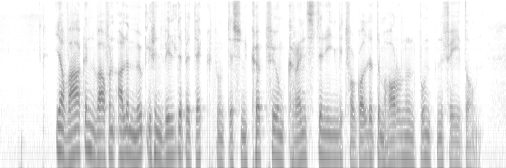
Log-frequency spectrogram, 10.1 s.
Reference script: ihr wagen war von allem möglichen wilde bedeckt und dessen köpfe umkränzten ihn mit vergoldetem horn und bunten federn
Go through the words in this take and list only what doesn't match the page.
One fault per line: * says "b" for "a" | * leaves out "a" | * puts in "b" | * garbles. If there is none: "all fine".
all fine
